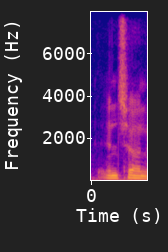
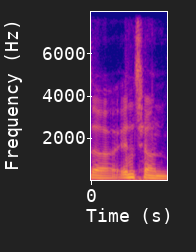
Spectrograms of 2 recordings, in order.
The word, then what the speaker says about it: Incheon: It's I say it's Incheon, but like Incheon. of course I think like the native Koreans, they will pronounce it just a little bit different.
